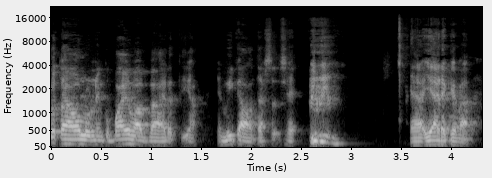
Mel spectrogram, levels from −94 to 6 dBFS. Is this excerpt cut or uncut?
uncut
